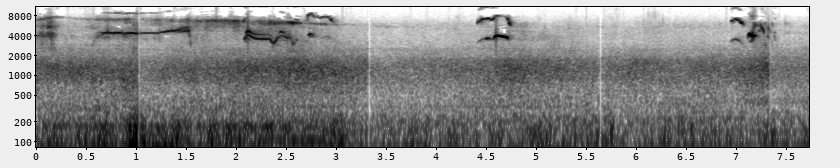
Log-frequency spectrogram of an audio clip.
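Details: Bald eagles at a Southwest Florida nest at dinner time on 14 February 2024, with an adult female, male and eaglet. High thin whistled calls with slurred notes, then two short sharp chirped bursts a few seconds apart over steady background hiss.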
